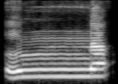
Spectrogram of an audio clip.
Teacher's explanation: जब आप इसको नाक पे उंगली रखें तो करें इन तो आप महसूस करते हैं की आवाज नाक के अंदर गुना के आवाज पैदा हो रही है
